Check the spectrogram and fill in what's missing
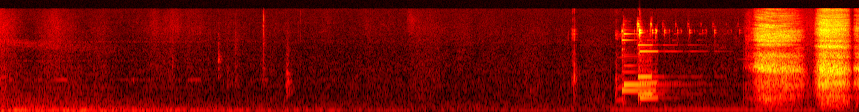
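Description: A telephone rings with a short run of electronic tones, then louder bursts of noise, after a quiet stretch with faint ticking.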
